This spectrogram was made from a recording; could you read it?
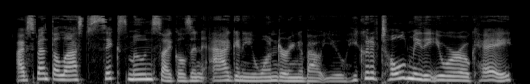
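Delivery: ordinary delivery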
